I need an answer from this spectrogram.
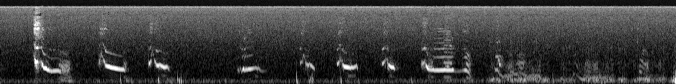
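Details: An angry pug straining to reach the bottle gives a run of short, high, wavering whines about one per second, then breaks into a lower, rougher grumbling whine near the end.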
